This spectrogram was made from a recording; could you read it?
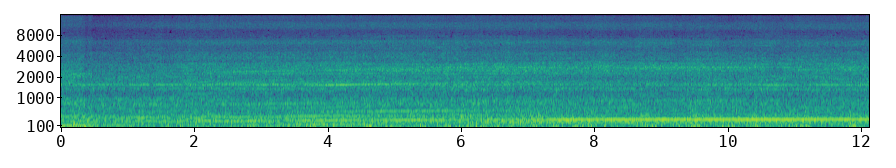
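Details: Restored 1962 Evinrude Fastwin 18hp two-stroke outboard on a lake test, running 24:1 fuel mix from a pressure tank after repairs including a new throttle cam roller: steady even buzz holding a clean constant pitch, no misses or knocks; running normally.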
